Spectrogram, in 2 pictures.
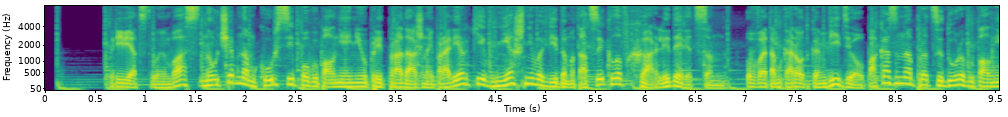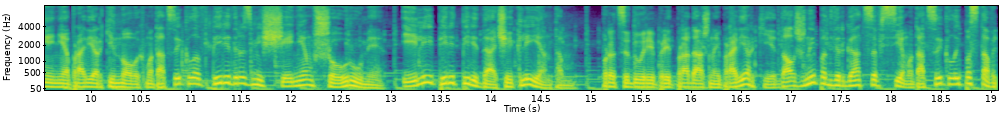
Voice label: Russian Voice Over; Harley-Davidson USA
